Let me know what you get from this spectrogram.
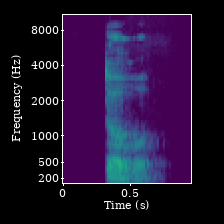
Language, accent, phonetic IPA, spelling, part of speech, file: Catalan, Valencia, [ˈto.ɣo], Togo, proper noun, LL-Q7026 (cat)-Togo.wav
- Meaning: Togo (a country in West Africa)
